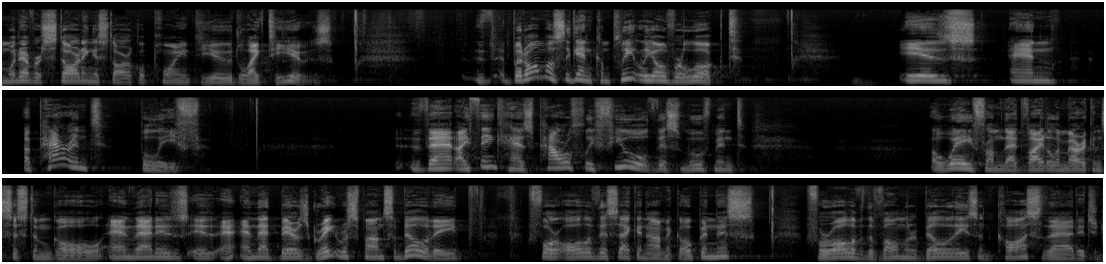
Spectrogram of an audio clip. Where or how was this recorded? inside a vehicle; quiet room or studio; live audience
live audience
